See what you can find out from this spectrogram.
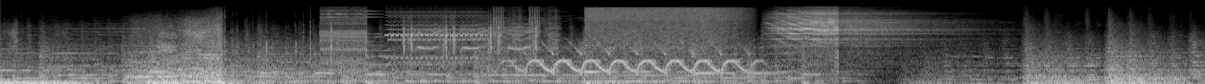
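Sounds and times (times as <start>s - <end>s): news theme music: 2.3s - 11.8s
siren wailing: 3.9s - 8.4s.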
